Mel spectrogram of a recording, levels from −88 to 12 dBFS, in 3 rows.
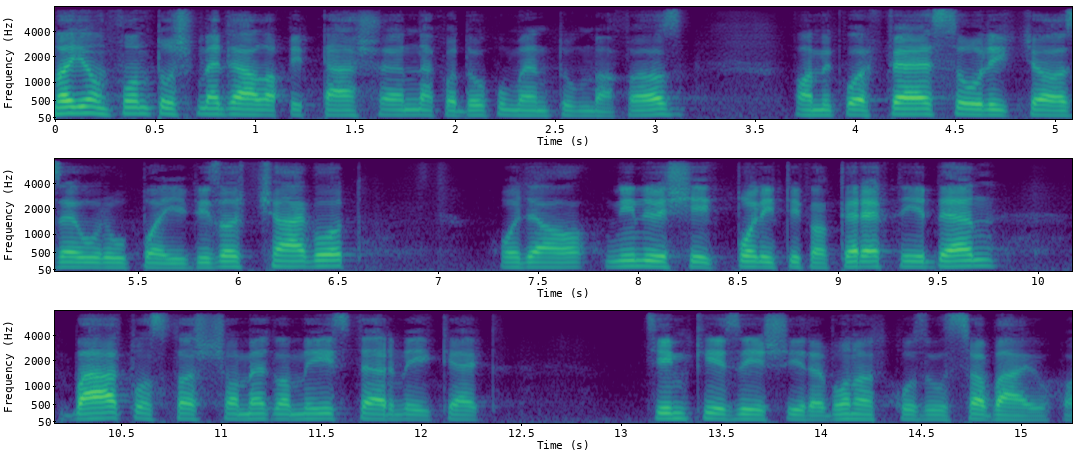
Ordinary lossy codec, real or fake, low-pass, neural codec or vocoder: none; fake; 7.2 kHz; codec, 16 kHz, 1 kbps, FunCodec, trained on LibriTTS, 50 frames a second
